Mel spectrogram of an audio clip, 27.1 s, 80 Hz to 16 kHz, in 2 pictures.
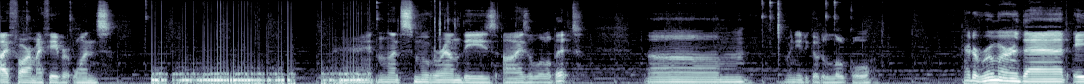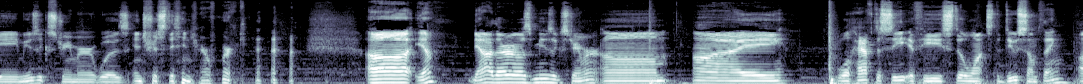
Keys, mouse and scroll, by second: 1.2-1.8 scroll down 4, 1.8-4.7 drag, 9.5-10.7 drag.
